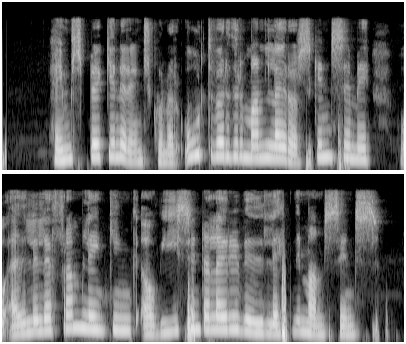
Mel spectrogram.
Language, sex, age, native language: Icelandic, female, 40-49, Icelandic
